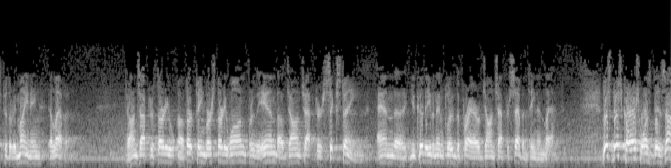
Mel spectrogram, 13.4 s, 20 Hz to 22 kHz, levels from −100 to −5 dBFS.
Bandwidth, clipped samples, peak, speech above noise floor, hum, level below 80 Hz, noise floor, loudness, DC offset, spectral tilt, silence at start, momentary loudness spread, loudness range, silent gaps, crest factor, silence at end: 6.8 kHz; under 0.1%; -4 dBFS; 22 dB; none; -60 dBFS; -38 dBFS; -17 LUFS; under 0.1%; -8 dB/octave; 0 s; 11 LU; 3 LU; none; 14 dB; 0 s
